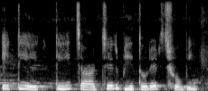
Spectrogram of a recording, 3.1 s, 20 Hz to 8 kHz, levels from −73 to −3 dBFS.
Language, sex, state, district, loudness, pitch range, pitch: Bengali, female, West Bengal, Cooch Behar, -12 LUFS, 230-260 Hz, 245 Hz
